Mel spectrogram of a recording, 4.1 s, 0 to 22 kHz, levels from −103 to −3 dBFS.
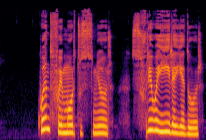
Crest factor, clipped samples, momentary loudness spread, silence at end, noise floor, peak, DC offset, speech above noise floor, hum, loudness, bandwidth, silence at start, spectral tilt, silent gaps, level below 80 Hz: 16 dB; under 0.1%; 15 LU; 0.1 s; -78 dBFS; -4 dBFS; under 0.1%; 60 dB; none; -18 LUFS; 16.5 kHz; 0.75 s; -4.5 dB/octave; none; -70 dBFS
